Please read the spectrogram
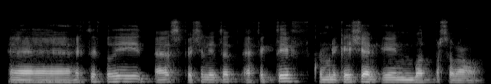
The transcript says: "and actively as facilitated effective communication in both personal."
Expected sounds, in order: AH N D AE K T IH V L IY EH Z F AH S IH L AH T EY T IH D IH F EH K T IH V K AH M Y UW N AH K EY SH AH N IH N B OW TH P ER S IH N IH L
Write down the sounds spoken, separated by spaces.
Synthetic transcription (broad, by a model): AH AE K T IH F L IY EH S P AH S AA L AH T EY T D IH F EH K T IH F K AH M UW N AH K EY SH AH N IH N B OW T P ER S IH N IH L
